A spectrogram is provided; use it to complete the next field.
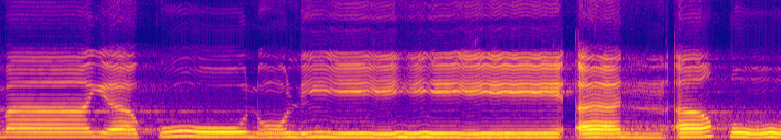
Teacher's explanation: Li dibaca panjang boleh 4 atau 5 harokah, karena ini dinamakan dengan mad jaiz munfasil.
